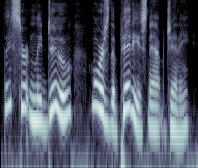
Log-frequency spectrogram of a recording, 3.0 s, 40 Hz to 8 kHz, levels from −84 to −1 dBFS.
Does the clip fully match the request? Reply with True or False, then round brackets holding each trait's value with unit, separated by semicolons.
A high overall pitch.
True (195 Hz)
